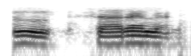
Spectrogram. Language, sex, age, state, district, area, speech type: Telugu, male, 60+, Andhra Pradesh, Eluru, rural, conversation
